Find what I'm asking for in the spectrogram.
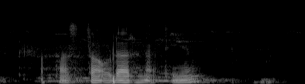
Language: Santali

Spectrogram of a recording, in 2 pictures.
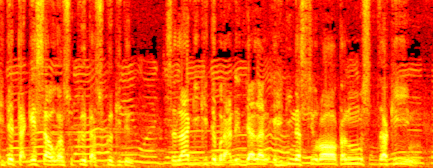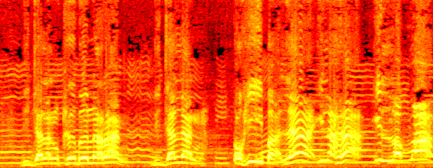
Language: Malay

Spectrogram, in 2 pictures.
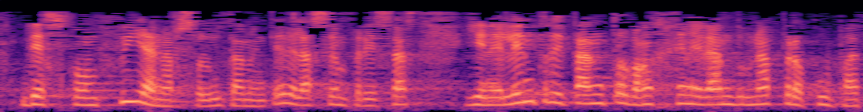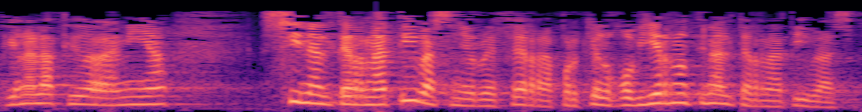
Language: Spanish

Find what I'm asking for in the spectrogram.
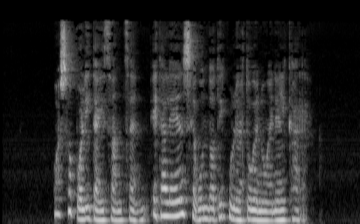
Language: Basque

